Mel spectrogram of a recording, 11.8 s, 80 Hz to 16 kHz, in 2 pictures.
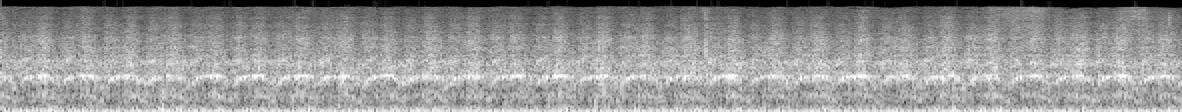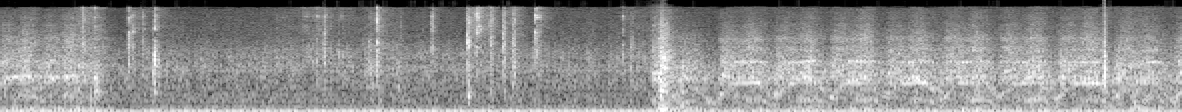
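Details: Fiat 126 cold start, last run 18 October: steady fast cranking churns on for the whole attempt but the engine never fires; crank-no-start, owner suspects spark plugs or ignition coil.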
